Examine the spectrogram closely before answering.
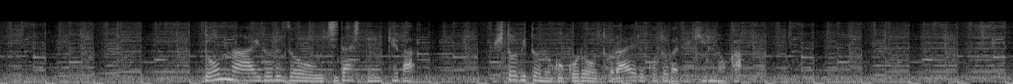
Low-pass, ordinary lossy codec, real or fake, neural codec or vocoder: none; none; real; none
